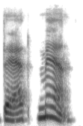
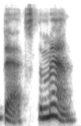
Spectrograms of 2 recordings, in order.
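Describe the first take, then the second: First: THAT, gap, MAN; both "That" and "man" stressed, evenly timed; two strong beats. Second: THAT'S and MAN on the beat, "the" in the gap; measured "THAT'S the MAN"; same rhythm. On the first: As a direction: leave an empty space between "That" and "man". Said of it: "Olha a frase um e a frase dois". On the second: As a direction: squeeze "the" between stressed "That's" and "man". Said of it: "Eu mantive o mesmo ritmo". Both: Shown as a demonstration.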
